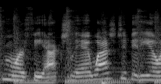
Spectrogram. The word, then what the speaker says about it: Morphe: m401 I think it's morphe actually I watched a video and it's not morph it's actually morphe but I don't know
